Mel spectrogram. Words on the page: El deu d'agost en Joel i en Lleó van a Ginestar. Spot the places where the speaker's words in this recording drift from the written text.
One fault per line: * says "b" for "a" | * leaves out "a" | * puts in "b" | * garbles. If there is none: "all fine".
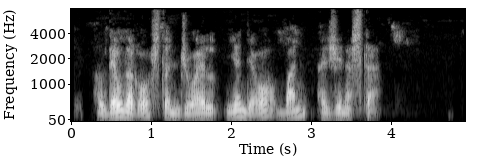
all fine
